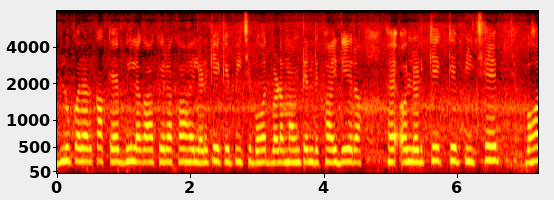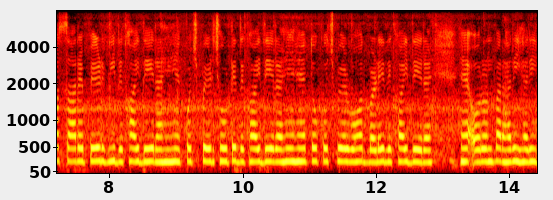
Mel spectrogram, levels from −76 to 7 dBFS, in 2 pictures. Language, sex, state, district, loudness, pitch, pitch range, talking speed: Hindi, female, Bihar, Madhepura, -13 LUFS, 235 Hz, 230-245 Hz, 215 wpm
